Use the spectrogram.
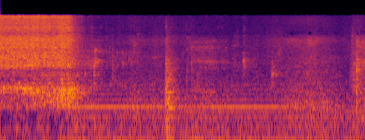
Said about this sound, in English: We come to the kitchen sink with a tap.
